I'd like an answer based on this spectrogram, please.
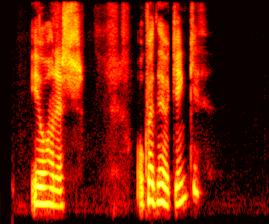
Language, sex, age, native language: Icelandic, female, 30-39, Icelandic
